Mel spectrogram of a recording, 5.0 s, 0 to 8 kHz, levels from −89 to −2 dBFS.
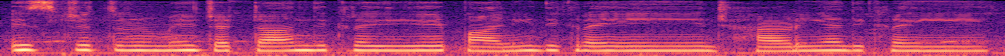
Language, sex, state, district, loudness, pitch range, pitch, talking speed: Hindi, female, Goa, North and South Goa, -16 LUFS, 185-205 Hz, 195 Hz, 180 wpm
